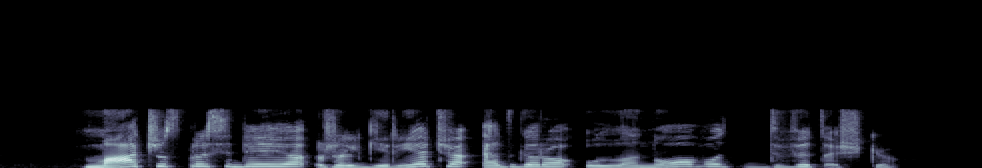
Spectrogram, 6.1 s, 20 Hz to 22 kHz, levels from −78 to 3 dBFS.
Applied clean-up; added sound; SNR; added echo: none; none; none; none.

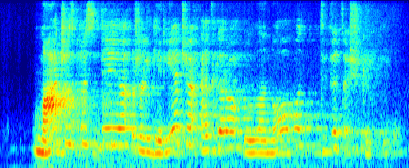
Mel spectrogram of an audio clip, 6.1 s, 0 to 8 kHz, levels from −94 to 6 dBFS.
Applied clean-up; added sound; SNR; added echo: neural separator model SepFormer DNS4.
